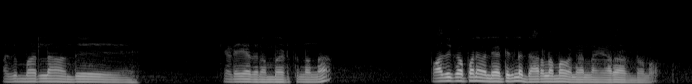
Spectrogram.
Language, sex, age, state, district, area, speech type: Tamil, male, 45-60, Tamil Nadu, Tiruvarur, rural, spontaneous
